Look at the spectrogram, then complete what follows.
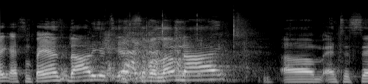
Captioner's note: audience laughs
